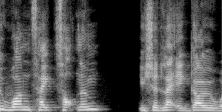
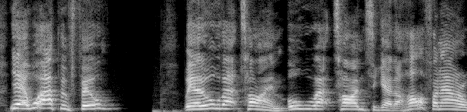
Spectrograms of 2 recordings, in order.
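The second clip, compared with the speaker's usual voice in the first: mock reproach; 7 semitones higher than usual. Real, not acted. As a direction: tease Phil for abandoning him. Mock-accusing call to Phil.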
